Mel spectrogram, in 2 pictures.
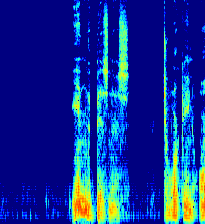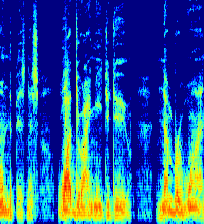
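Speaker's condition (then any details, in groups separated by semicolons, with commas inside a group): Throat cancer; tracheostomy tube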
